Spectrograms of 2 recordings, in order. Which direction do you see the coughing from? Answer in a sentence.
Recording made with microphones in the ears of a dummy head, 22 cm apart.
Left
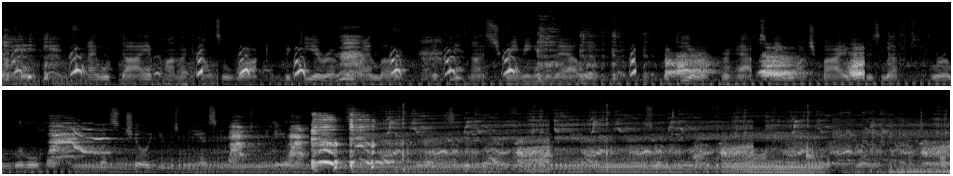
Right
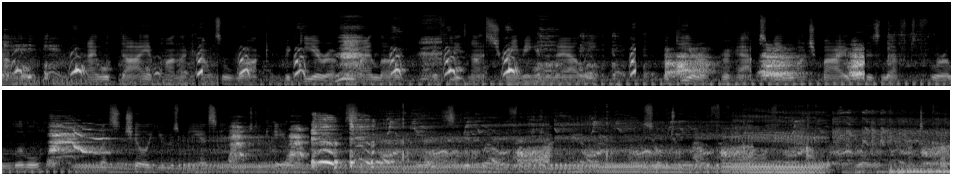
In this clip you hear the coughing on the left.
